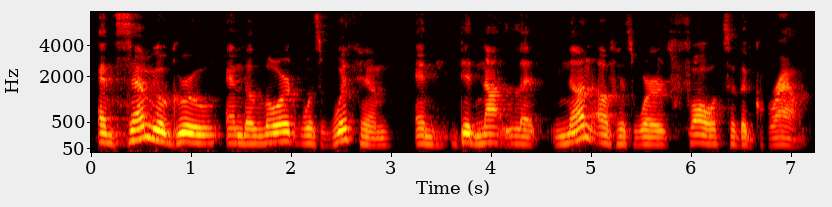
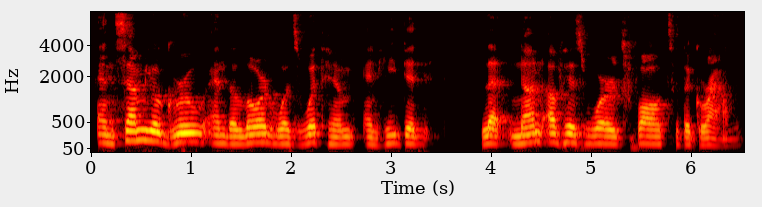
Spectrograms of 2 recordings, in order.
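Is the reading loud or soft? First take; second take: loud; soft. First: It is read with loud, powerful volume. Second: It is read at normal, softer volume.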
